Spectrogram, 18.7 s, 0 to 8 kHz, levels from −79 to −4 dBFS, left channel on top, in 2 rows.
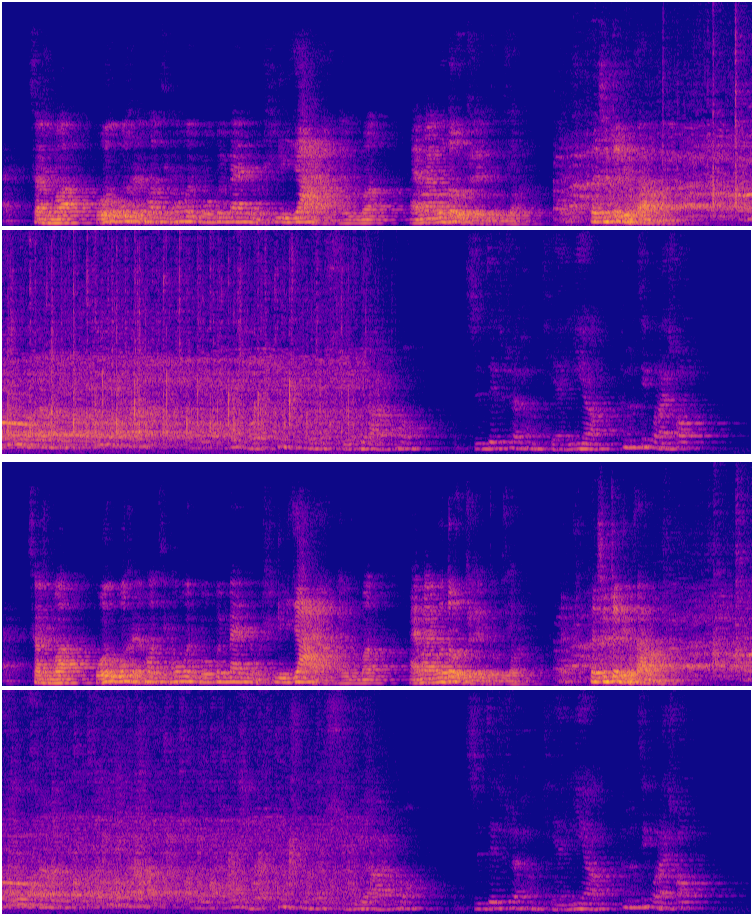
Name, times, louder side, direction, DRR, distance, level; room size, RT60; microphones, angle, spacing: voice 1, 0.3-0.9 1.2-4.6 5.1-6.5 6.9-8.3, right 1 dB, 45° right, -3 dB, 0.5 m, -27 dB
sound 1, 6.9-14.3, left 4 dB, 75° left, 0.3 m, -34 dB
voice 2, 9.2-10.1 10.5-11.3 11.7-14.5 15.2-18.0, left 1 dB, 5° left, -9 dB, 0.5 m, -41 dB
2.7 x 2.1 x 3.5 m, 1.3 s
head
